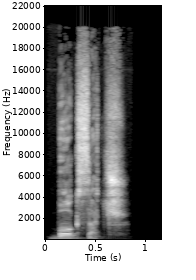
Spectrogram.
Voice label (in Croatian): "boksac", croatian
